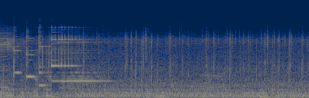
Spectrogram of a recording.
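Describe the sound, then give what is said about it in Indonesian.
Steady, fairly heavy rain pours down with a dense, continuous hiss and patter throughout, with a few brief electronic tones chiming faintly near the start. “seperti kemarin hampir beberapa hari ini kalau malam hujan”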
